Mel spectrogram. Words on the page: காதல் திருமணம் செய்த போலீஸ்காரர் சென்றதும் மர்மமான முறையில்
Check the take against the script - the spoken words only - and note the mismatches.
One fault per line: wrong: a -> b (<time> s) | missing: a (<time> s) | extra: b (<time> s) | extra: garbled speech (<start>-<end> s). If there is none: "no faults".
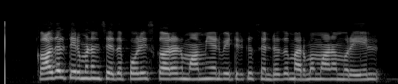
extra: மாமியார் வீட்டிற்கு (1.9 s)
